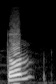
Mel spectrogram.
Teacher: izhar artinya jelas syafawi berkenaan dengan bibir karena makhraj daripada huruf Mim daripada bibir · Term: izhar syafawi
